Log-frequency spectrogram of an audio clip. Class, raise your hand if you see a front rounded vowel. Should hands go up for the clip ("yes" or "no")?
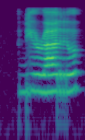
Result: no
